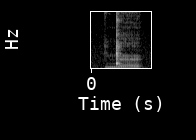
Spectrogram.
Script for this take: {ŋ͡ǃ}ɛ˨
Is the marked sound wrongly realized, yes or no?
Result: no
